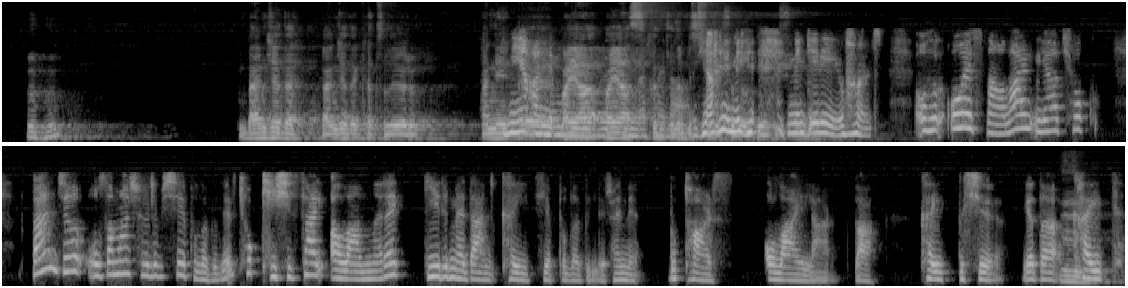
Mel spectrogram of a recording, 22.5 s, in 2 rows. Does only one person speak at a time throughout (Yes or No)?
No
